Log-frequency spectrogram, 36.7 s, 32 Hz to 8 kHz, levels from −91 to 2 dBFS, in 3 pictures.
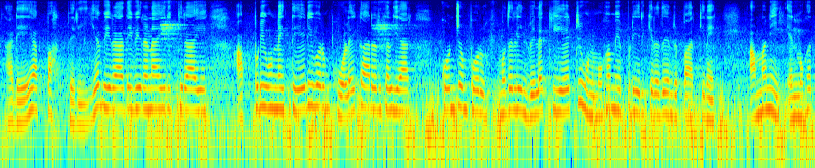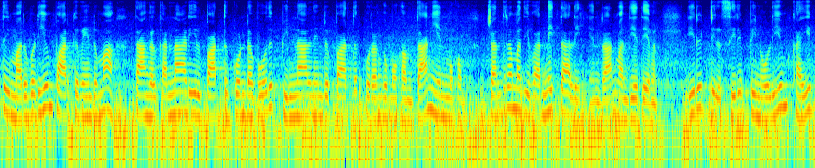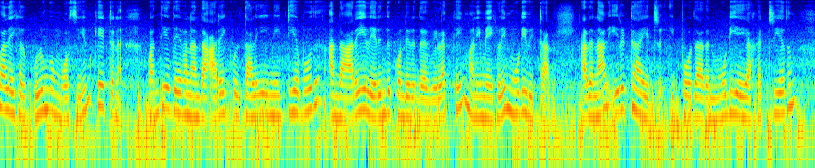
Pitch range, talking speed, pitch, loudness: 165-210 Hz, 110 wpm, 180 Hz, -26 LUFS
